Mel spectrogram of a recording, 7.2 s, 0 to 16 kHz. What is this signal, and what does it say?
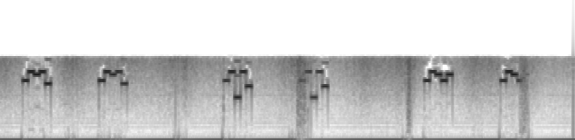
Five-tone selective call (ZVEI), heard as quick runs of five tones, tones of about 70 ms. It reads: 88007 88007 88226 88080
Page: ZVEI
